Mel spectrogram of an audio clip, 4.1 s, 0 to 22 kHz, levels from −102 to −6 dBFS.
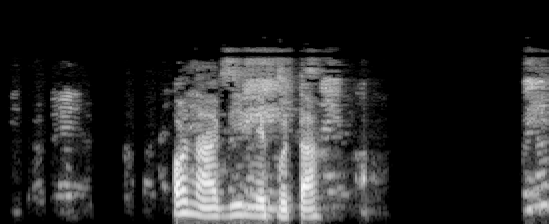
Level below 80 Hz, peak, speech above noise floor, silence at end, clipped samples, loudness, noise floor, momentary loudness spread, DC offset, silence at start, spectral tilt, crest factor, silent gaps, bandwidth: -66 dBFS; 0 dBFS; 23 dB; 0 s; under 0.1%; -17 LUFS; -39 dBFS; 24 LU; under 0.1%; 0.45 s; -4.5 dB/octave; 20 dB; 0.70-0.92 s, 1.01-1.06 s, 2.95-3.89 s; 9.4 kHz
